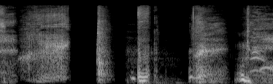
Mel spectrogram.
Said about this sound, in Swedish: Det var meningen att spotta men det lät som en prutt.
